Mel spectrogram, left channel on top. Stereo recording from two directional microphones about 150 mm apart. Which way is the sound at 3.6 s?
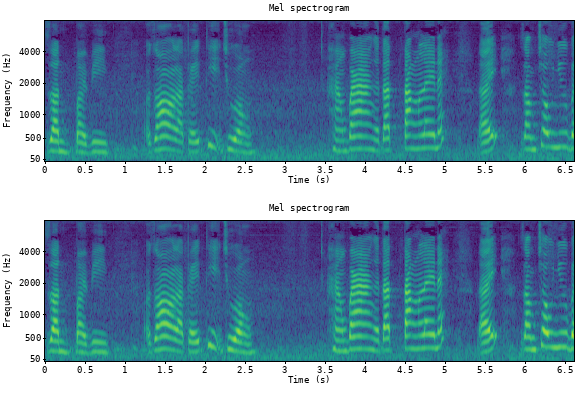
15° left (ahead or behind).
